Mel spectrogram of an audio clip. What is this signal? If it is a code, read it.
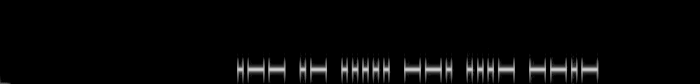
Morse code, heard as a keyed tone, about 23 wpm, 700 Hz. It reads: WA5GVQ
